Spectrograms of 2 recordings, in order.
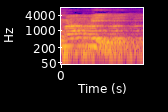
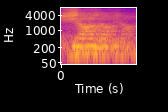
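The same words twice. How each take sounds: First: The first consonant is made at the teeth. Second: The first consonant has a whistling sound. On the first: The speaker calls it wrong. "तो दंती सा हो गया, यानी आपका उच्चारण गलत हो गया" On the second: The speaker calls it right. "आवाज है सीटी की"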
